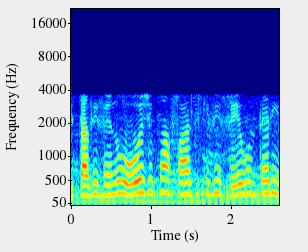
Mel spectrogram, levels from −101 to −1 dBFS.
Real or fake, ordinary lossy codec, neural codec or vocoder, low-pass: real; none; none; 3.6 kHz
